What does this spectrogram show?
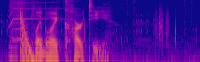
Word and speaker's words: Playboi Carti: __ ] that is it's spelled c-a-r-t-i not that that makes any difference but it's Playboy carti nah shopping Carty it's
